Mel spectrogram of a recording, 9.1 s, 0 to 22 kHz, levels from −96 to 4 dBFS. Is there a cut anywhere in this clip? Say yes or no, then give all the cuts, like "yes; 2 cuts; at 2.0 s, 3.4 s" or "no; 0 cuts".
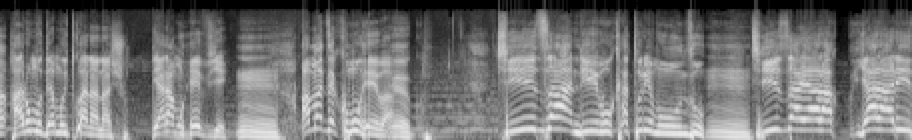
yes; 1 cut; at 1.5 s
